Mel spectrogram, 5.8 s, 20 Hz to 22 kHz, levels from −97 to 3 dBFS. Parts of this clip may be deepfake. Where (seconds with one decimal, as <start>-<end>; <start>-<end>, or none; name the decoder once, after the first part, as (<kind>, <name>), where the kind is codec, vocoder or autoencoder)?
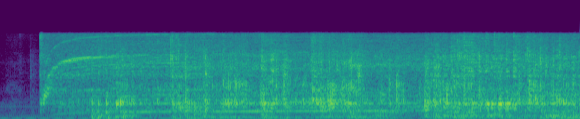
2.0-4.3 (autoencoder, DAC-VAE)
